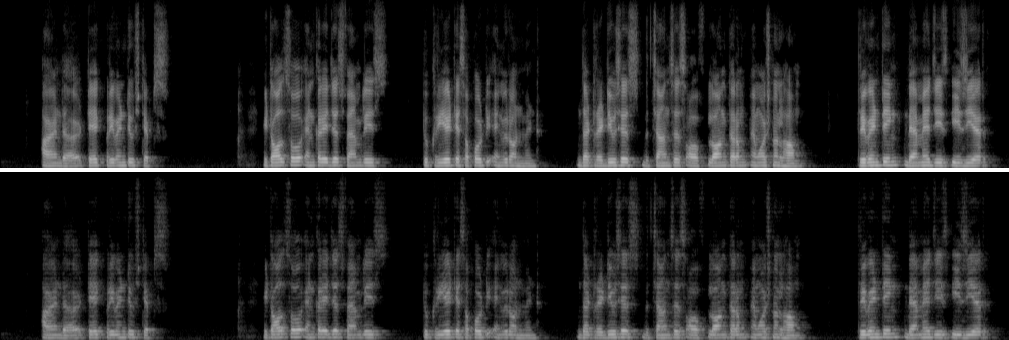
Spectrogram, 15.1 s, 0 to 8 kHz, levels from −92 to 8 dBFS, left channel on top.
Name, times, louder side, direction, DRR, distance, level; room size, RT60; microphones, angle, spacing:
voice 1, 0.6-2.5 3.9-5.8 6.3-8.0 8.7-12.0 12.9-14.8, left 4 dB, 70° left, 0.7 m, -31 dB
14.0 x 5.3 x 8.4 m
head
